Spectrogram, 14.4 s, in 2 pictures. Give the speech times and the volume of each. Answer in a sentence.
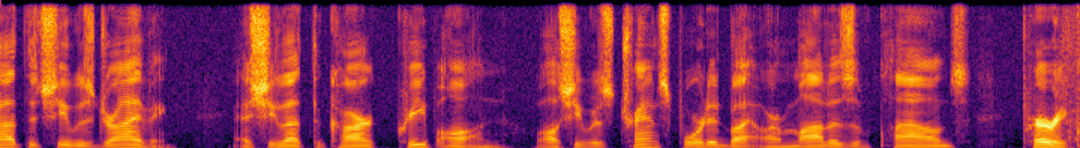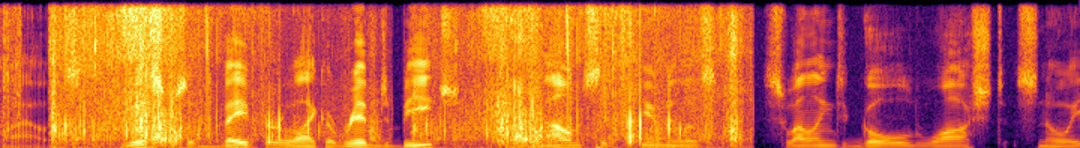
The speech can be heard from 0.0 to 14.3 s, getting louder then quieter.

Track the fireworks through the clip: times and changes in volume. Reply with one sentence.
The fireworks can't be heard in this clip.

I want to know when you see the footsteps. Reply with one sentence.
The footsteps can be heard from 7.2 to 12.2 s.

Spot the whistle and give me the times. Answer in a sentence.
You can't hear the whistle here.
